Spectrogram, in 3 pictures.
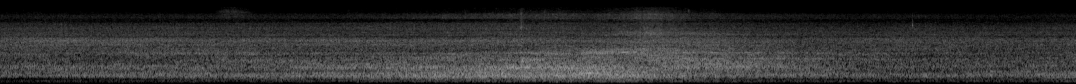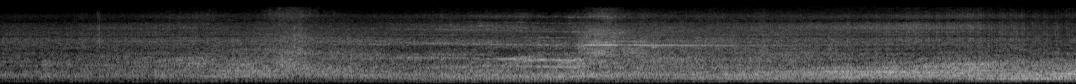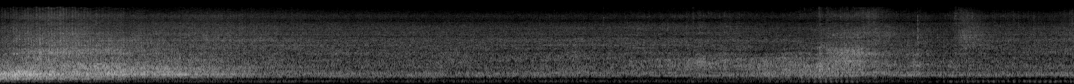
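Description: Motor vehicles passing by, the noise swelling and fading: once around six seconds in, then louder and longer from about twelve to twenty-three seconds, with a falling whine partway through.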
